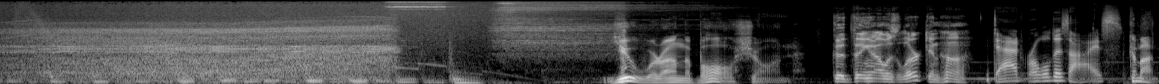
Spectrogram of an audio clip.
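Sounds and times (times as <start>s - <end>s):
rhythmic low thumps: 0.0s - 4.9s
laboratory decontamination system blasting air: 0.0s - 7.2s
speech: 6.2s - 11.5s.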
